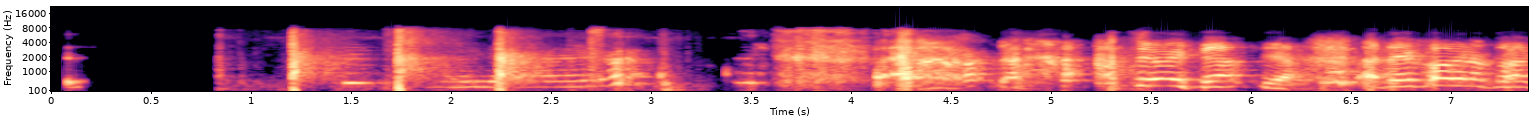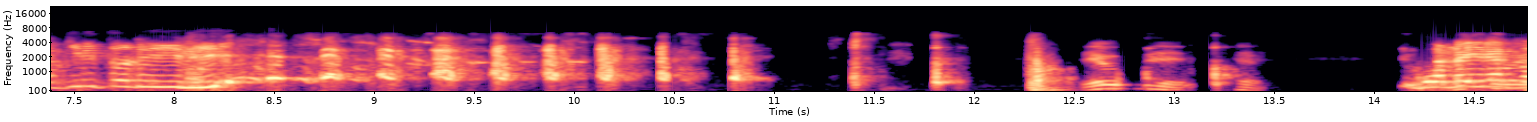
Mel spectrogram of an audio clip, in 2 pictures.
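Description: A man laughs loudly and heartily over an online call.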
